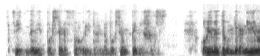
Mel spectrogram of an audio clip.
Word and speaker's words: Pinejás: Sé que muchos la han visto escrito por ahí como Pinhas, sin la E, pero la pronunciación correcta, en la pronunciación sefaradita, que es la que se ocupa hasta el día de hoy, es Pinhas. Esa E suena poquito, pero suena, Pinhas, ¿sí?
